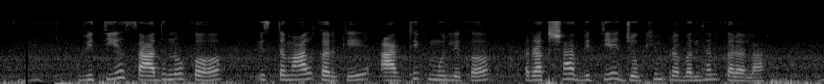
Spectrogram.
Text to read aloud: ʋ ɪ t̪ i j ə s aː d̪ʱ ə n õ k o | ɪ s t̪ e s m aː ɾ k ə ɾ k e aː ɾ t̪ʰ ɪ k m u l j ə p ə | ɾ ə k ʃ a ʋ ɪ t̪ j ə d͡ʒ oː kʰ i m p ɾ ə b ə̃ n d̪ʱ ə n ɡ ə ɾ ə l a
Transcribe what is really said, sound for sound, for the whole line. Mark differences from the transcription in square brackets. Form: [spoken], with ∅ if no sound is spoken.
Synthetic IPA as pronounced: ʋ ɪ t̪ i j ə s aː d̪ʱ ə n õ k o | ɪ s t̪ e [∅] m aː [l] k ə ɾ k e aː ɾ t̪ʰ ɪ k m u l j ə [k] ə | ɾ ə k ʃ a ʋ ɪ t̪ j ə d͡ʒ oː kʰ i m p ɾ ə b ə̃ n d̪ʱ ə n [k] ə ɾ ə l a

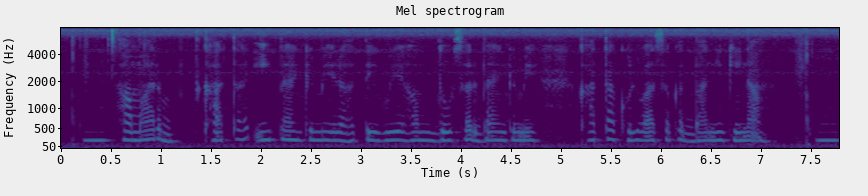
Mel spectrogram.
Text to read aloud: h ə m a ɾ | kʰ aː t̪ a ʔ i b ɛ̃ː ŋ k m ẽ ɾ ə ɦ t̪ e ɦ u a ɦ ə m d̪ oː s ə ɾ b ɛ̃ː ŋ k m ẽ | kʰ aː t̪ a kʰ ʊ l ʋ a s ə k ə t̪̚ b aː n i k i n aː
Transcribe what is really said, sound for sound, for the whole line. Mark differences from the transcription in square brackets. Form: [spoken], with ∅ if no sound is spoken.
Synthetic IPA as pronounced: h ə m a ɾ | kʰ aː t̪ a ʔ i b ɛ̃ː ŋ k m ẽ ɾ ə ɦ t̪ e ɦ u [e] ɦ ə m d̪ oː s ə ɾ b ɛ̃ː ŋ k m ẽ | kʰ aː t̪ a kʰ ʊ l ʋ a s ə k ə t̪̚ b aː n i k i n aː

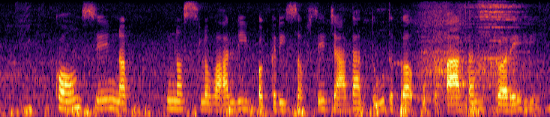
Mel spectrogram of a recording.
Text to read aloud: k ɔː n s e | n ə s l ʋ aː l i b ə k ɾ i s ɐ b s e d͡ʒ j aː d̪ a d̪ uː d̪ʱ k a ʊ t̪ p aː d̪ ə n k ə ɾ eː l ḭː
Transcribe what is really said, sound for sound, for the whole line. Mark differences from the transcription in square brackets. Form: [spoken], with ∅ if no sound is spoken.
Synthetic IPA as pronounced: k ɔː n s e | n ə s l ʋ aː l i b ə k ɾ i s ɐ b s e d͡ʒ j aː d̪ a d̪ uː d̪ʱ k a ʊ t̪ p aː d̪ ə n k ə ɾ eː l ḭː

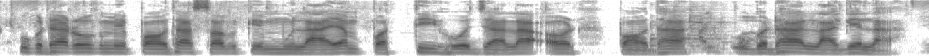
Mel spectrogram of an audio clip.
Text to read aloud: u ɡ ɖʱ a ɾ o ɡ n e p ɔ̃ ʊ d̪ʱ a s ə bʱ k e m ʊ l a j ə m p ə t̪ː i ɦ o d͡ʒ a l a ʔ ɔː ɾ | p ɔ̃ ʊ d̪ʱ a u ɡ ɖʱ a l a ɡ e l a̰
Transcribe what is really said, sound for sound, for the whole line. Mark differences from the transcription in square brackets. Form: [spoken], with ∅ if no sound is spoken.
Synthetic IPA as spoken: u ɡ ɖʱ a ɾ o ɡ [m] e p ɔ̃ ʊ d̪ʱ a s ə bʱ k e m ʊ l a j ə m p ə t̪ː i ɦ o d͡ʒ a l a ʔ ɔː ɾ | p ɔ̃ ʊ d̪ʱ a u ɡ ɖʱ a l a ɡ e l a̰

